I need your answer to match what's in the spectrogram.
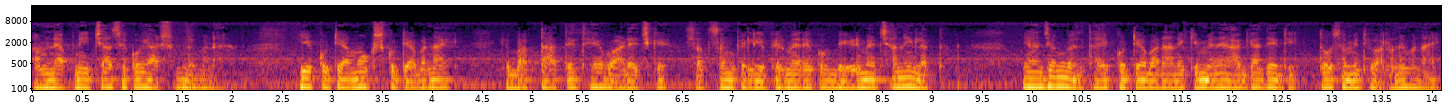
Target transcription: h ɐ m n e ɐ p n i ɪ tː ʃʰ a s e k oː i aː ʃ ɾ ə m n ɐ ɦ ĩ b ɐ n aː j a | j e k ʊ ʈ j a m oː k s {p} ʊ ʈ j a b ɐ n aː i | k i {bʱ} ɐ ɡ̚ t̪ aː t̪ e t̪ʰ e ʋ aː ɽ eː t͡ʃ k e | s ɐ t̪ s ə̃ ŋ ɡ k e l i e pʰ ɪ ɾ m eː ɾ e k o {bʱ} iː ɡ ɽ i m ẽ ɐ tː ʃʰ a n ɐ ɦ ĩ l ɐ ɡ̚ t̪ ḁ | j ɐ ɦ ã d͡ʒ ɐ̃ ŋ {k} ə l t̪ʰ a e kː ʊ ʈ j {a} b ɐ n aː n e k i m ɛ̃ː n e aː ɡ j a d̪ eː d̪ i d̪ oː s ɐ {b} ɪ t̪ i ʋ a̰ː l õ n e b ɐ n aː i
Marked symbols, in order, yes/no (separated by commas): no, yes, yes, no, yes, no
